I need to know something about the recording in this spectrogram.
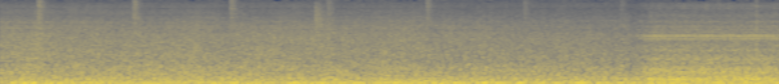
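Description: A motorboat engine roars as the boat speeds across the water.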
